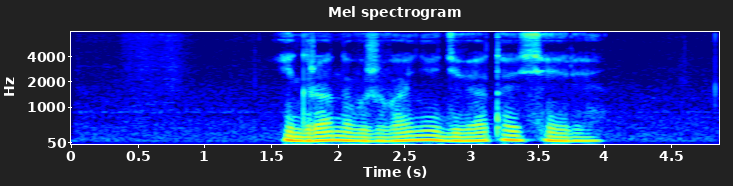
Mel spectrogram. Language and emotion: Russian, neutral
